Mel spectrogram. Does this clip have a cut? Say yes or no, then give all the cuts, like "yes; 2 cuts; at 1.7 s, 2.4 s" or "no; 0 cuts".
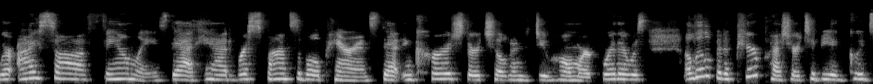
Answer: no; 0 cuts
